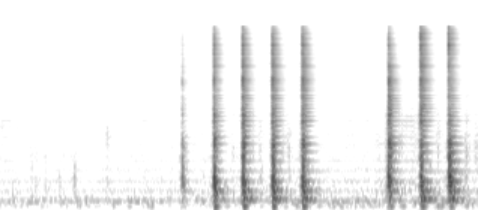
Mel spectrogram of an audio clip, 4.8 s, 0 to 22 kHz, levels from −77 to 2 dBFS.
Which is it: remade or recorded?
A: remade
